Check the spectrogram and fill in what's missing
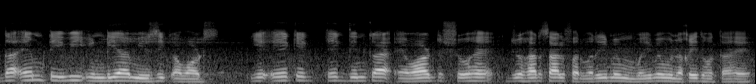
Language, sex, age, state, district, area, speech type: Urdu, male, 18-30, Maharashtra, Nashik, urban, spontaneous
